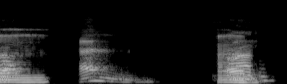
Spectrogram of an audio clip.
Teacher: makhraj nun itu juga ada bagian khaisumnya, bagian hidung. Jadi ada aliran sedikit. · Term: gunahnya sedikit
